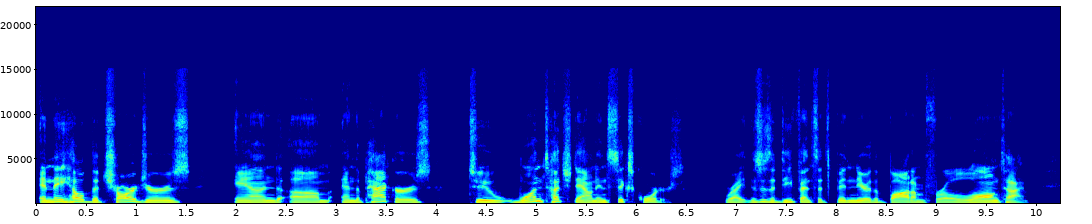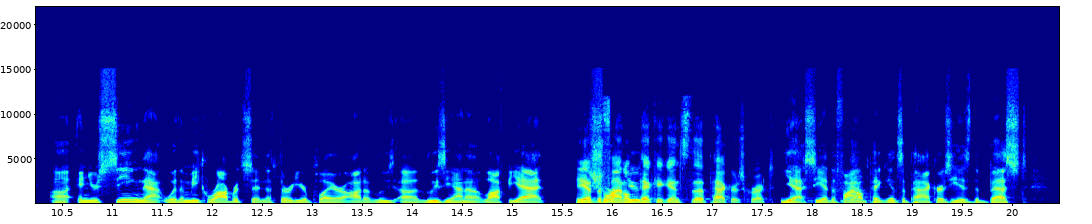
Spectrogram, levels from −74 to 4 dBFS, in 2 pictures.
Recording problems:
none

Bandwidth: 15 kHz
